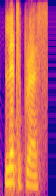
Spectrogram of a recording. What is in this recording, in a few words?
"Letterpress", Indian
